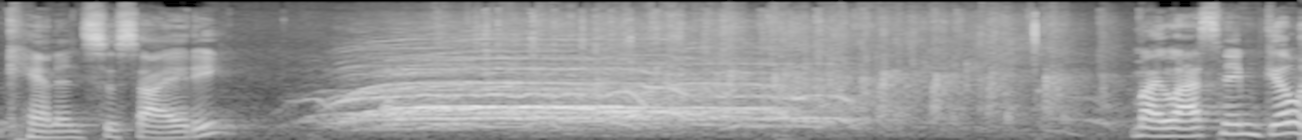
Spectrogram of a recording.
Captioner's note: applause and cheering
